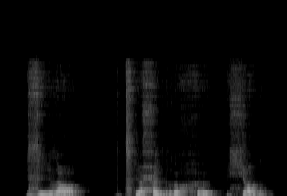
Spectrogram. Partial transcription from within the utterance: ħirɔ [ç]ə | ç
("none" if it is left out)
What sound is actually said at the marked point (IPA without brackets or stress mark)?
h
